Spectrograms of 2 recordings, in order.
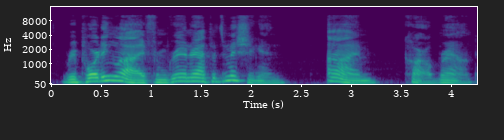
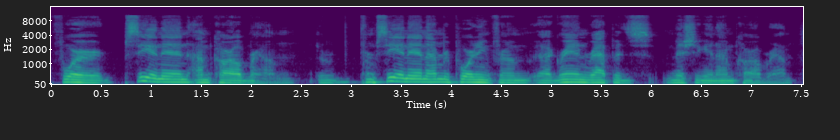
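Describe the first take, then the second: First: News sign-off. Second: Said in the usual way. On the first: Shown as a demonstration. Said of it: "Instead, it would be". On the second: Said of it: "They don't say".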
